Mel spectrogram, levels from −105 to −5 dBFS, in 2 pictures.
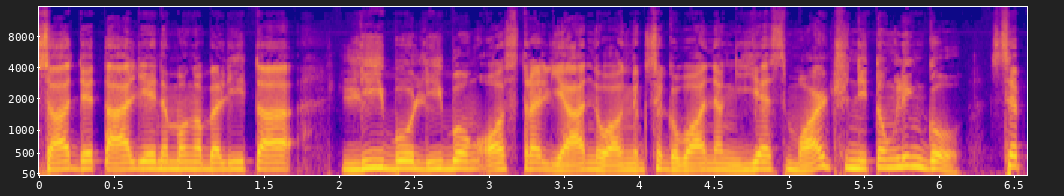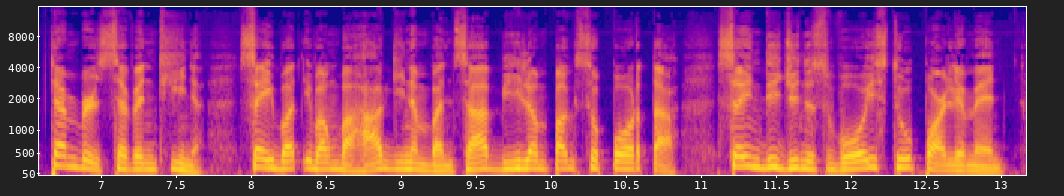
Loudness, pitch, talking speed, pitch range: -19 LUFS, 155 Hz, 130 wpm, 140-170 Hz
